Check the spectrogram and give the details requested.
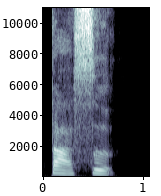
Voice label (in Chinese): "大肆", Chinese; dà sì; wantonly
